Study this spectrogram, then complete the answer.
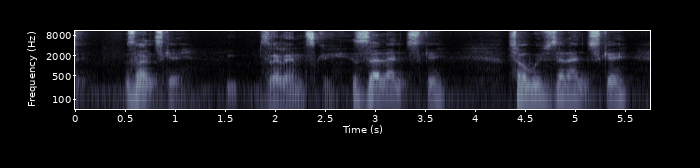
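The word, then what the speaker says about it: Zelensky: on with what's his name ziny is that pronounce it zalinski zalinski zalinski so with zalinski and um you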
